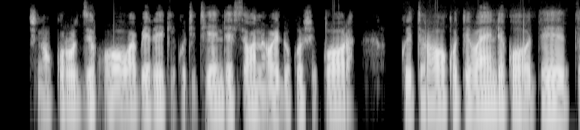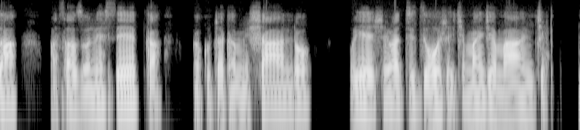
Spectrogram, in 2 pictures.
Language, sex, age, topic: Ndau, male, 18-24, education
